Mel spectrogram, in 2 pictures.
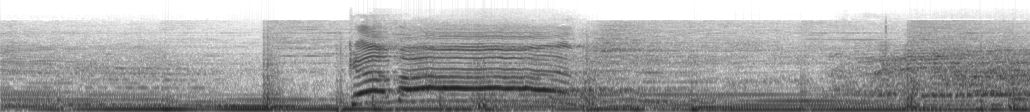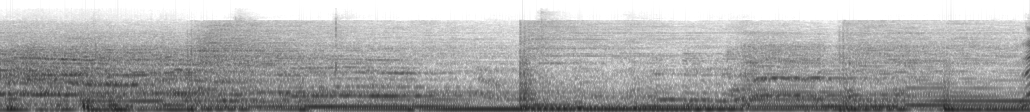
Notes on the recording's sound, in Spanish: En este episodio en vivo desde Artisán Brew Pub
